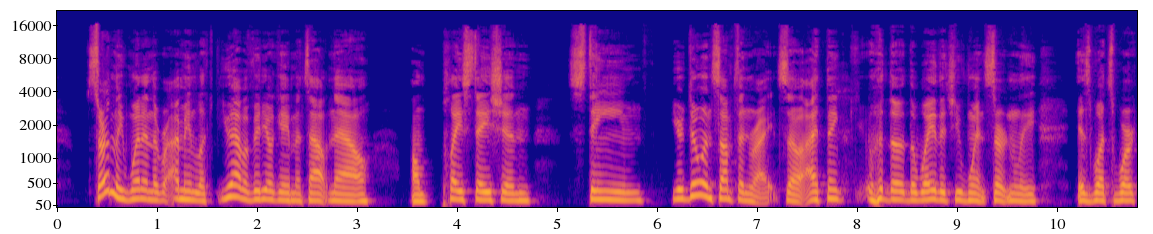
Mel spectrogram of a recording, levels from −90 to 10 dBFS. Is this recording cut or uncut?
uncut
